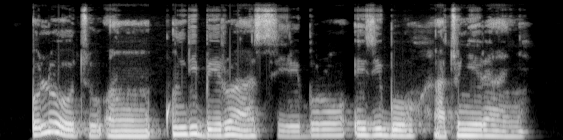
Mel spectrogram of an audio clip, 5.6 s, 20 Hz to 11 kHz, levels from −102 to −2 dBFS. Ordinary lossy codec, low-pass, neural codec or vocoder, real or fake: none; 9.9 kHz; none; real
